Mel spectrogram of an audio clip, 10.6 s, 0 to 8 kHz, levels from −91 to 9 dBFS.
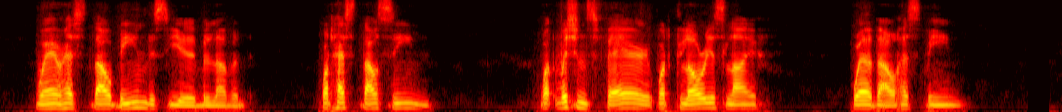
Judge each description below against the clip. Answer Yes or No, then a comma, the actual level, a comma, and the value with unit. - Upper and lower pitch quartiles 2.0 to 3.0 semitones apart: Yes, average, 2.7 semitones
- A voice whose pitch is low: Yes, low, 120 Hz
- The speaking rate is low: Yes, slow, 120 wpm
